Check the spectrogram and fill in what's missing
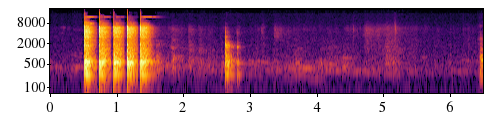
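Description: A hammer striking a hole punch: five quick, sharp metallic taps in a rapid burst, then a single lighter tap after a pause, close in an otherwise quiet room.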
